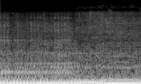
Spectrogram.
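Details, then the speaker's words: BMW Z3 roadster, 105,000 miles, started after sitting a week: loud steady idle with a coarse low rattle that goes away with a touch of throttle; exhaust looks fairly new, owner unsure if it is fitted correctly or needs replacing. "If I just touch on accelerator, that rattle goes. I don't know if the exhaust looks fairly new. I don't know if it's been fitted in correctly or if it's just nappy that we need to get a new one."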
